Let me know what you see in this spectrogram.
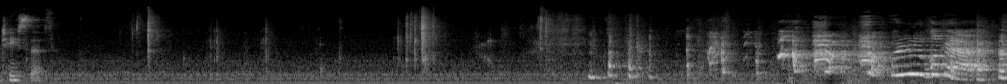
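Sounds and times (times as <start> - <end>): person chewing crunchy chip: 1.3 - 5.7.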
